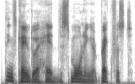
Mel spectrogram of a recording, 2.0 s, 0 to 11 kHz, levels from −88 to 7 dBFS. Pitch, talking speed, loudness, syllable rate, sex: 95 Hz, 265 wpm, -20 LUFS, 5.5 syllables/s, male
